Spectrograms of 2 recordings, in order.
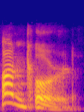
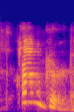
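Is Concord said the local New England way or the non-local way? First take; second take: non-local; local. First: It is said the non-local, outsider way. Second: It is said the local New England way. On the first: An outsider says it this way. "not Concord" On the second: A local would insist on this form. "some Yankee in the class who's going to give me a hard time and say, it's Concord"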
